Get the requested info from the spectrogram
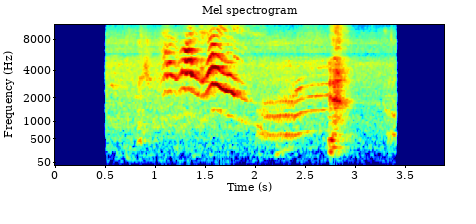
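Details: Kittens fighting: a loud, wavering harmonic yowl rising then sliding down over about a second, followed by a lower drawn-out descending whine and a short harsh squall near the end, against a quiet background.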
